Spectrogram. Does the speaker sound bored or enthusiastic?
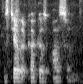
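bored. It is said flatly, without enthusiasm. The speaker does not really believe it. The speaker calls it wrong.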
